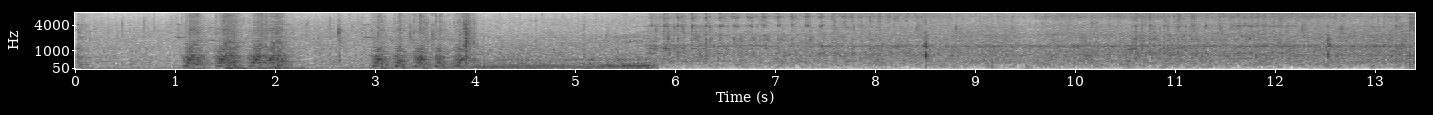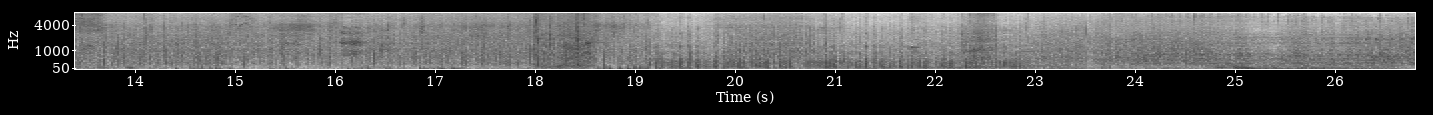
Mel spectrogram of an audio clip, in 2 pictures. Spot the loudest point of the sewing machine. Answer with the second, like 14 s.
2 s.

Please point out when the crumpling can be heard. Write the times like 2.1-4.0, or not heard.
2.6-4.0, 13.3-14.2, 17.9-18.6.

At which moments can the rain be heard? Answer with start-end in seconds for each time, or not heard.
0.0-26.7.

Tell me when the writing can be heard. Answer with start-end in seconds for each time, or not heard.
not heard.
